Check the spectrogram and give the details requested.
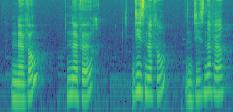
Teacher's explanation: le F de 9 se prononce V devant les mots en et heure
